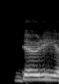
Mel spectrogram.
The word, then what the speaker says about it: Dodie: Is it Dodie or Dottie? – Dodie Osteen. Yeah. – Dodie. Okay.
